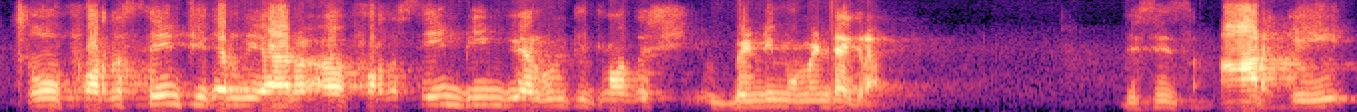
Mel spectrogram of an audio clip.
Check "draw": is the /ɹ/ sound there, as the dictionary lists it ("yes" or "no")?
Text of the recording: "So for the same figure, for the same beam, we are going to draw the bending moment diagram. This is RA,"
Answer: no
